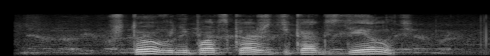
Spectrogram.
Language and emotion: Russian, neutral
